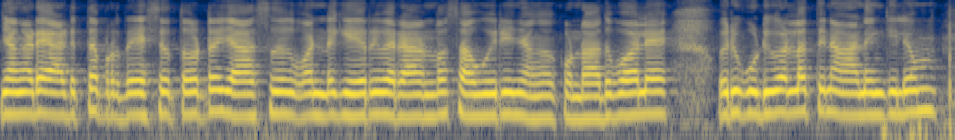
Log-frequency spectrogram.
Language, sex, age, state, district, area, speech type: Malayalam, female, 60+, Kerala, Kottayam, rural, spontaneous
